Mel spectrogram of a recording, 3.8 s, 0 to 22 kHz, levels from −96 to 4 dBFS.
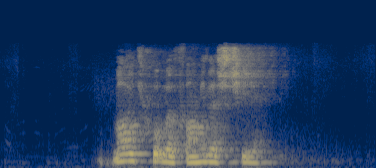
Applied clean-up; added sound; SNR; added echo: neural separator model SepFormer DNS4.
